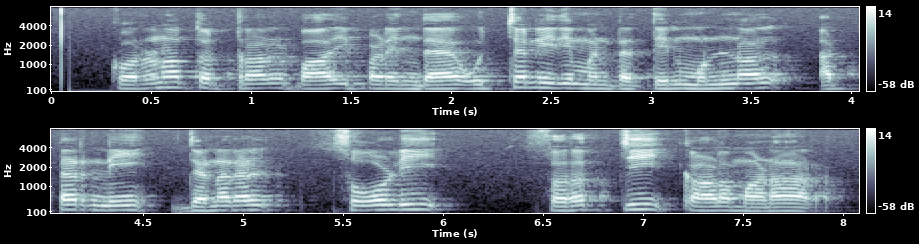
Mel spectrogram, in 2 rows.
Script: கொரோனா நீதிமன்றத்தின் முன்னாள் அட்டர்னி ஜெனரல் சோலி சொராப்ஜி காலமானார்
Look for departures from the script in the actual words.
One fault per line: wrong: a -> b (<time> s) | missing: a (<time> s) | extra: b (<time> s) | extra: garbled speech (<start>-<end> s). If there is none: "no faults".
extra: தொற்றால் பாதிப்படைந்த உச்ச (0.7 s)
